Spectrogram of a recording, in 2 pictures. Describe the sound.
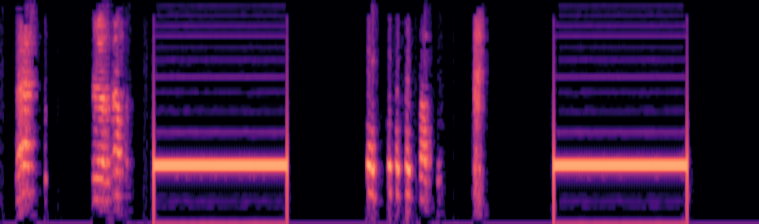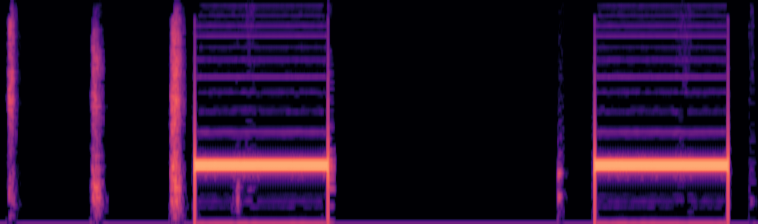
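A telephone ringback tone sounds for an unanswered call: four long, steady, identical beeps of about two seconds each, evenly spaced, with short bursts of voice sounds in the gaps between them.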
